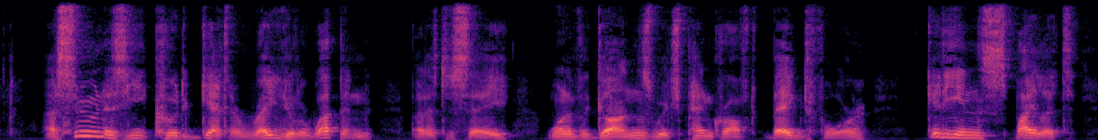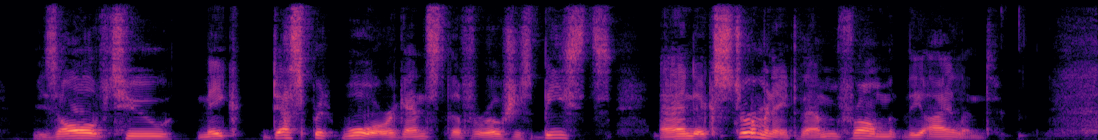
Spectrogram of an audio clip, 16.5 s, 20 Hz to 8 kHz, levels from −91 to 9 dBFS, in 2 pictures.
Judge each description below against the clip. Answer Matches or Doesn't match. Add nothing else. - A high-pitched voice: Doesn't match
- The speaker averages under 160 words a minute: Matches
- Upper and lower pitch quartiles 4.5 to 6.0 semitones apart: Doesn't match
